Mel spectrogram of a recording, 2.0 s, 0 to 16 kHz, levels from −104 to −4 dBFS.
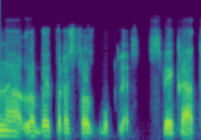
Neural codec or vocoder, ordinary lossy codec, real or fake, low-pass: none; Opus, 32 kbps; real; 7.2 kHz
